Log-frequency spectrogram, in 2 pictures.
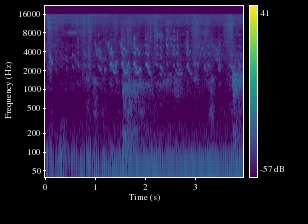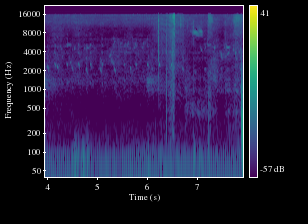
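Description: Birds chirping in quick short notes, over and over, above a low steady rumble, with a sharp click at the very end.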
